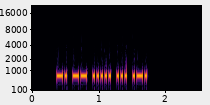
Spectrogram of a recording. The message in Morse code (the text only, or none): NM5SR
